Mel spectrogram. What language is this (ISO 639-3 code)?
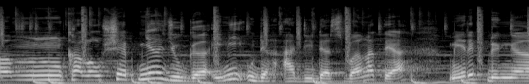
ind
